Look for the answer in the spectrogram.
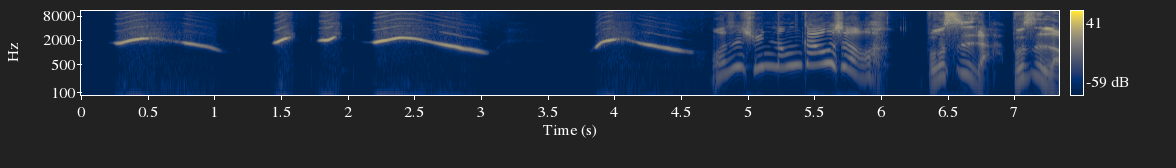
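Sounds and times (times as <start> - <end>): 
person whistling an imitation of a nightingale's song: 0.2 - 3.2, 3.8 - 4.7
speech: 4.7 - 7.3.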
